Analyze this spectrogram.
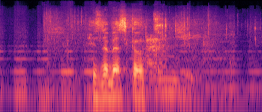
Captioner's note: in English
